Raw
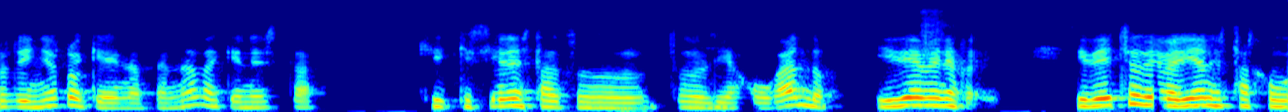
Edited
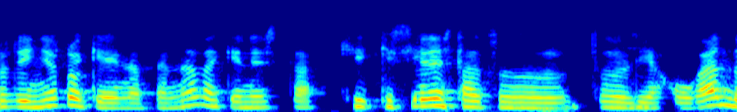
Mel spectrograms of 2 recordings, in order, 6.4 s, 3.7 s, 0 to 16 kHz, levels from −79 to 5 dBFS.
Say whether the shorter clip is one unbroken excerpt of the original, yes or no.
no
